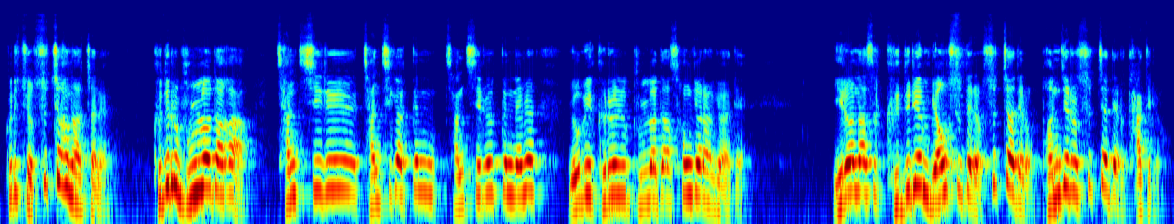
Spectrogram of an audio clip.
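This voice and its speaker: A man's voice: very high voice, animated, normal speed, mellow. A male pastor giving a sermon in a church, hammering home points with repeated rhetorical questions to the congregation.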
